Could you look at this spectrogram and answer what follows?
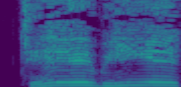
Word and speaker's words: Joba: フリーエージェント f へ登録名の所ばは所場ではなく java jaba と読むのが正しい父親は米国先住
